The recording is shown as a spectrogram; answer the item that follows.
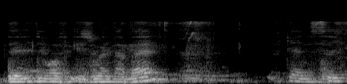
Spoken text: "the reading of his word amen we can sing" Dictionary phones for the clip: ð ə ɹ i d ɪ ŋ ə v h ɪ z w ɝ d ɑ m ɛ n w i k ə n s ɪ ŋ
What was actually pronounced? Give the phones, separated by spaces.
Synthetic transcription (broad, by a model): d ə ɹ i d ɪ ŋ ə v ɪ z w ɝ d ɑ m ɛ n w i k ə n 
